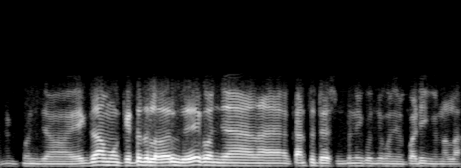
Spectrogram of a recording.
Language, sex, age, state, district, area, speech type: Tamil, male, 30-45, Tamil Nadu, Cuddalore, rural, conversation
